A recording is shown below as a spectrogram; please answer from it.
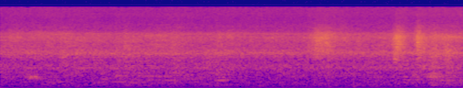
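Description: Near silence: a faint steady hiss of baghrir batter cooking over low heat in a pan, with a few soft crackles near the end as the batter bubbles.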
